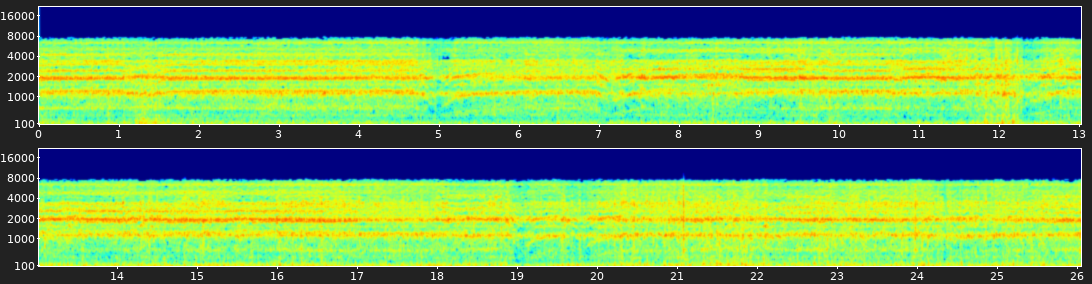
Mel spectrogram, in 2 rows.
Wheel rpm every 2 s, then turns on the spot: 160, 160, 140, 140, 160, 160, 140, 160, 160, 130, 150, 160, 150.
none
